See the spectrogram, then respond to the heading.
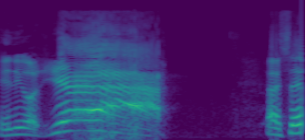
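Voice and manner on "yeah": high, loud shouted holler; imitated scream. Homeless man screams back up at the pastor, imitated shouting. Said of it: "he's always screaming".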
